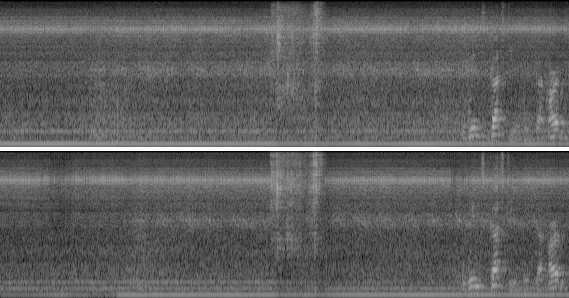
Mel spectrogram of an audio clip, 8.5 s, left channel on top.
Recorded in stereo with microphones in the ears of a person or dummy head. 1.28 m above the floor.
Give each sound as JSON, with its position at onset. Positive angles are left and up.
{"t": 4.0, "sound": "tearing paper", "side_deg": -35, "distance_m": 5.0}
{"t": 6.9, "sound": "a man speaking", "side_deg": 5, "distance_m": 2.0}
